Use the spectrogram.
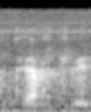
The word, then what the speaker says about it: Pertwee: was one Protestant, a man called Georges de Pertwee de Layevo, and he moved into Suffolk, and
